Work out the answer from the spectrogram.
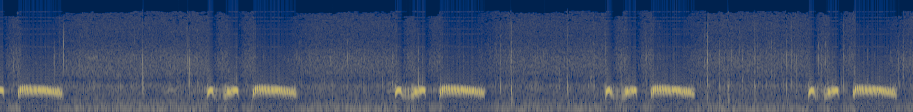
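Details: Spotted dove calling in the rainy season while being lured: repeated mellow phrases, each a quick double coo then a longer drawn-out coo, four phrases spaced about two seconds apart.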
